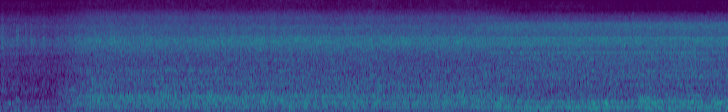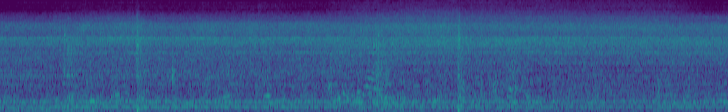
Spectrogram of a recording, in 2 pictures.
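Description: Steam hisses loudly and steadily from a locomotive.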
